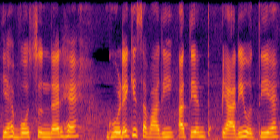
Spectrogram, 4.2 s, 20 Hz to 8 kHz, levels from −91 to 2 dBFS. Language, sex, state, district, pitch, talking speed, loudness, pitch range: Hindi, female, Haryana, Jhajjar, 245 Hz, 155 wpm, -16 LUFS, 230-255 Hz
